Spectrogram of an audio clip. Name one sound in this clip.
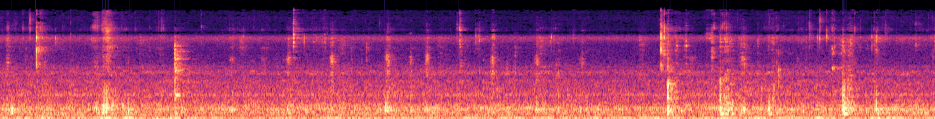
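A woman chews food wetly, close to a microphone.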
